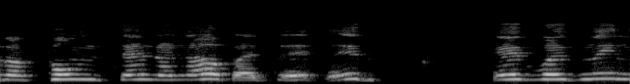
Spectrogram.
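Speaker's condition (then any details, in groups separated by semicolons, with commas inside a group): Cerebral palsy; limited use of the hands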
